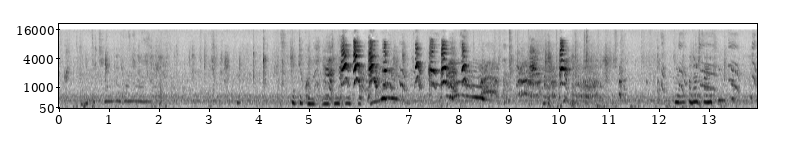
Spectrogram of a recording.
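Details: A burst of loud, rapid yelping and squealing from Pomeranian puppies builds in the middle seconds, with sliding whines before and after, recorded indoors over a steady hum.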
